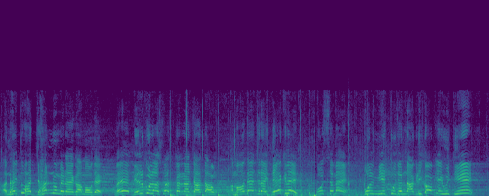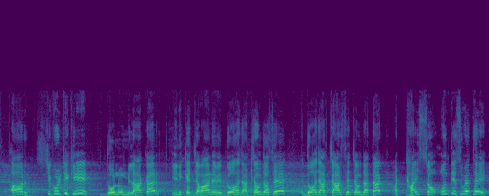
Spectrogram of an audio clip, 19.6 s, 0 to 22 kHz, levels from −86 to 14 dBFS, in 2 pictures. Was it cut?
no; 0 cuts

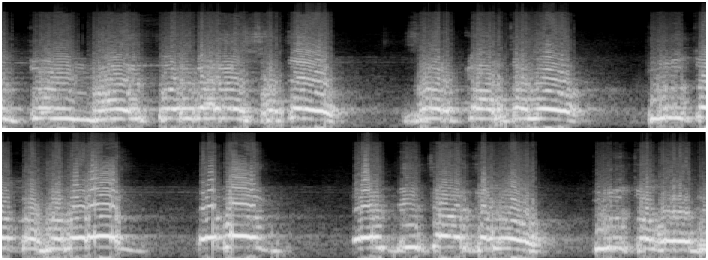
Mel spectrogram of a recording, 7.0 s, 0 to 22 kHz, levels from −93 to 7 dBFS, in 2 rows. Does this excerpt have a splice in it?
no; 0 cuts

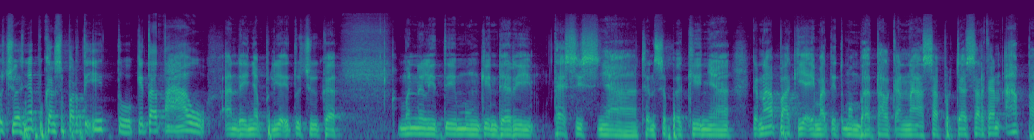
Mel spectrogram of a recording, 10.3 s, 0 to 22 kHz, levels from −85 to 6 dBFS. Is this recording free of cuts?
no; 1 cut; at 2.2 s

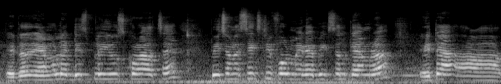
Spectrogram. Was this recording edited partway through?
no; 0 cuts

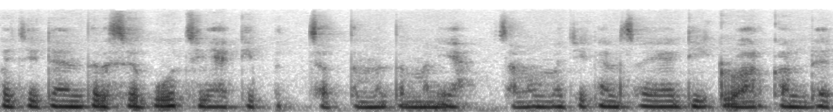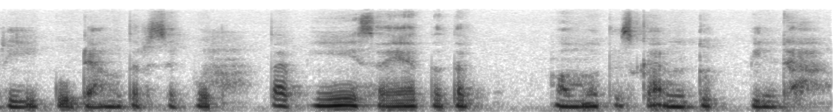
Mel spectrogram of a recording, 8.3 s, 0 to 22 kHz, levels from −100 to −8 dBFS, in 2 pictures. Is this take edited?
yes; 2 cuts; at 1.0 s, 5.4 s

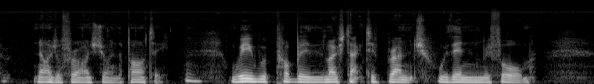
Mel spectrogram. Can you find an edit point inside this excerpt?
no; 0 cuts

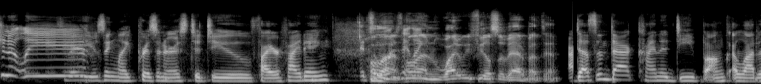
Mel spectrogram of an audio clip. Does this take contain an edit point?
yes; 1 cut; at 5.6 s

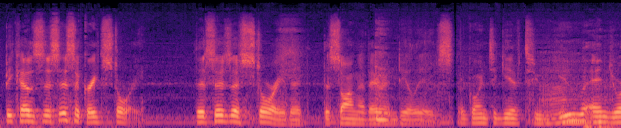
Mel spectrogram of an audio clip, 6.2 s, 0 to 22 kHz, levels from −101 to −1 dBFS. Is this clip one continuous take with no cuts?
no; 1 cut; at 4.4 s

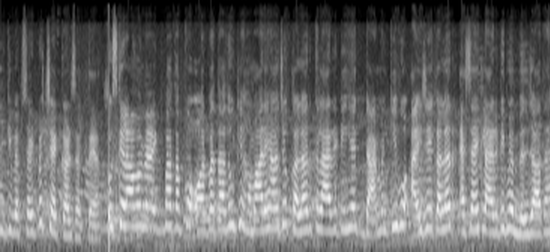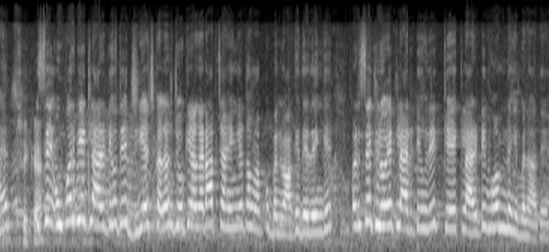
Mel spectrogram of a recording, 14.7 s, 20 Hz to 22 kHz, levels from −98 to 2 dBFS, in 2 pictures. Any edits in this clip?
no; 0 cuts

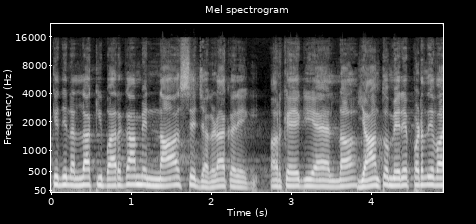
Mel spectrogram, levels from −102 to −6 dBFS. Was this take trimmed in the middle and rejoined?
yes; 1 cut; at 3.8 s

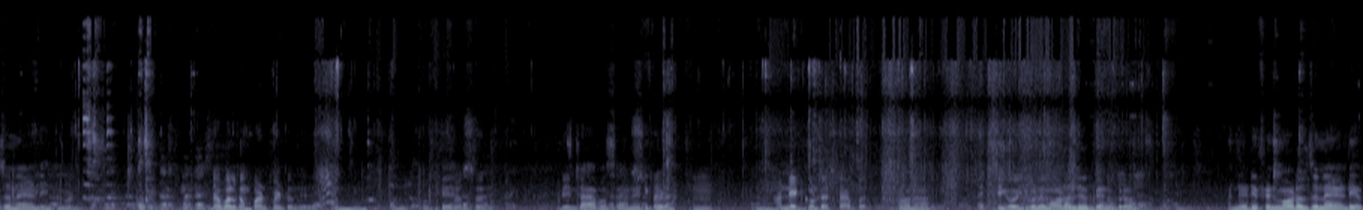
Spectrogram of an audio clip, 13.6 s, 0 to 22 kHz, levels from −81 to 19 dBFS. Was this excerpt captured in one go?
yes; 0 cuts

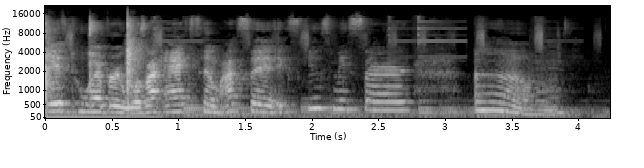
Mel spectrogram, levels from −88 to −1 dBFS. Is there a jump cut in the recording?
no; 0 cuts

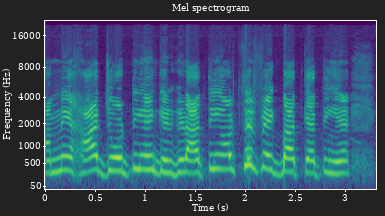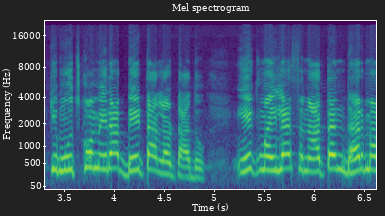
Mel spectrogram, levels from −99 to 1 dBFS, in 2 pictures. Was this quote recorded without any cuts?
yes; 0 cuts

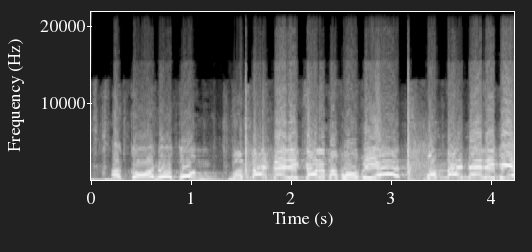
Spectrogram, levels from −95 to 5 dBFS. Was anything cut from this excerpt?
yes; 1 cut; at 1.3 s

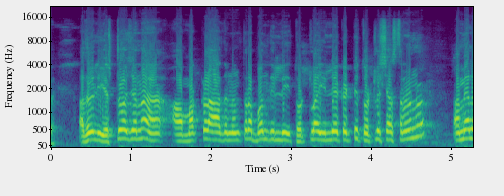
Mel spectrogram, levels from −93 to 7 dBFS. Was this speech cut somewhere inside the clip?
no; 0 cuts

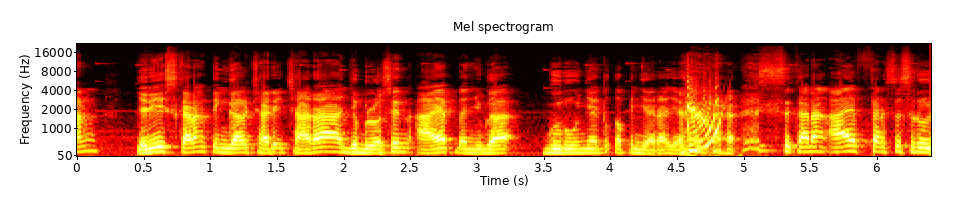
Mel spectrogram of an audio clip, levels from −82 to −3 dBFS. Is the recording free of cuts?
no; 1 cut; at 5.2 s

